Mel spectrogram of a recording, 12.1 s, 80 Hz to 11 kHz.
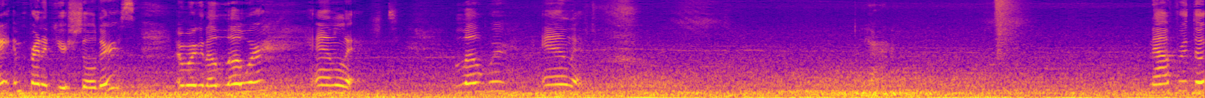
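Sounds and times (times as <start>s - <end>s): vehicle rumble: 0.0s - 12.0s
sharp hiss: 9.9s - 10.4s.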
